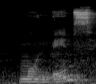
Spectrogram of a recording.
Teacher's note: Moon beams has two syllables and the stress syllable is in the Moon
